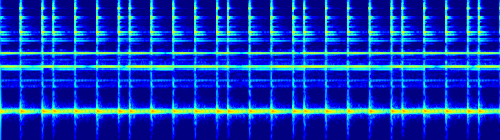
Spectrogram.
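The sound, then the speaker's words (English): A cowbell is struck over and over in a quick, steady rhythm as a 'cowbell tip of the day' jingle, each bright metallic clank ringing into the next with a sustained tone. It plays loud and alone, with no voices. “And now it is time for your cowbell tip of the day.”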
